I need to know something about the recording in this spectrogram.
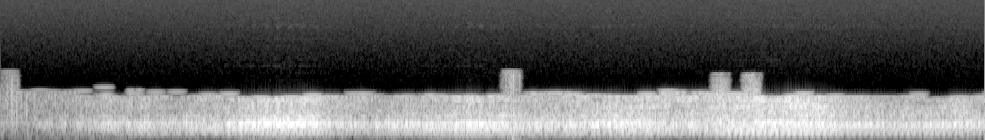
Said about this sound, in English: You hear that? That's Dude Hennick's American Made Plane and flying over the invaders' lines and trying to dodge a barrage of anti-aircraft fire. And our friends are in it.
